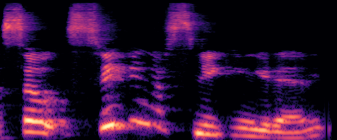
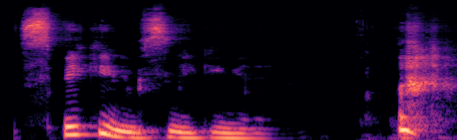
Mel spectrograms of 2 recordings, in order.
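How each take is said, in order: First: It is said in her normal voice. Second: It is said in a put-on voice.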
